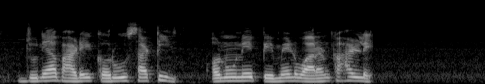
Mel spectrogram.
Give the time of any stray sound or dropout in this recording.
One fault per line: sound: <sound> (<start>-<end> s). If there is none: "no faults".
no faults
